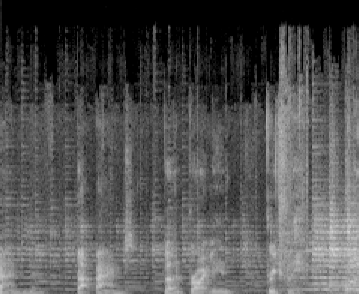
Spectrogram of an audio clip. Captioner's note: laughs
